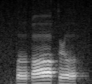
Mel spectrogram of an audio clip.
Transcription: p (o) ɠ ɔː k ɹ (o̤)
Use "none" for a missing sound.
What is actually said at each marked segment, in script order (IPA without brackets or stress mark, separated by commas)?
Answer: oː, o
